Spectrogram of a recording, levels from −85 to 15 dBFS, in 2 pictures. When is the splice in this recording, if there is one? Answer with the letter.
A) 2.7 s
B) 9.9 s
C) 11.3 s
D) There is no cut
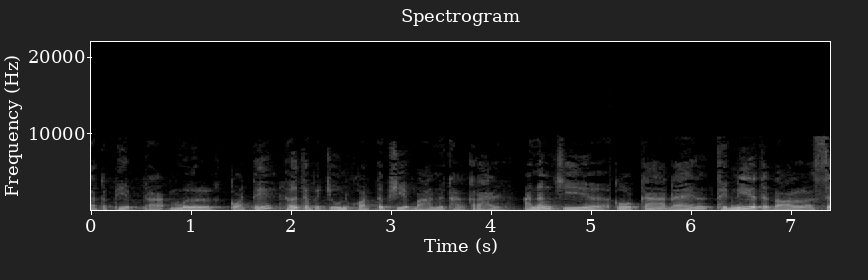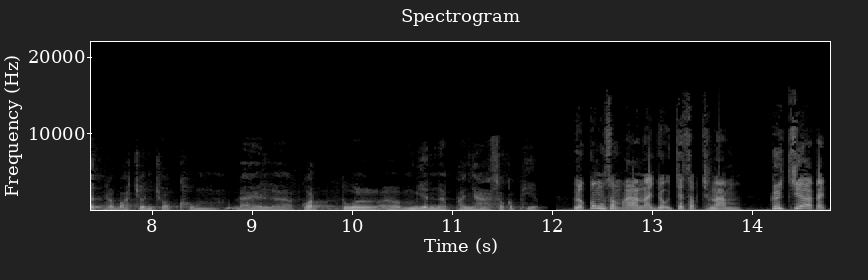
B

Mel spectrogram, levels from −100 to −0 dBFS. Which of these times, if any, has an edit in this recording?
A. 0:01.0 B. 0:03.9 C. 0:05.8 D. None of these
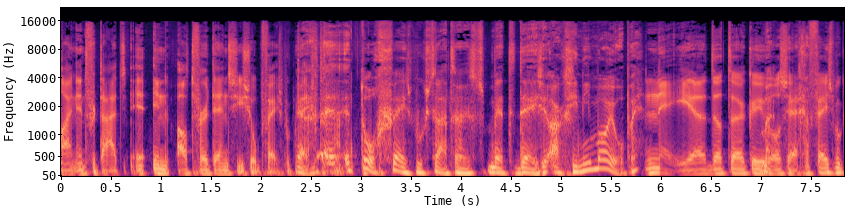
D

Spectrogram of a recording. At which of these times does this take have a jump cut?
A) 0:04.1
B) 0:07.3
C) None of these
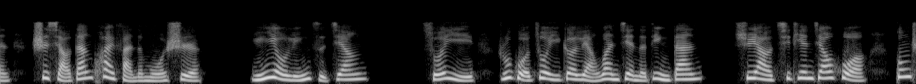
C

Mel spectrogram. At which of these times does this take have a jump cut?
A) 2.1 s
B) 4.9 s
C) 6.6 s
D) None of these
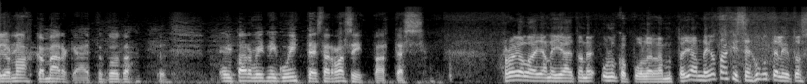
A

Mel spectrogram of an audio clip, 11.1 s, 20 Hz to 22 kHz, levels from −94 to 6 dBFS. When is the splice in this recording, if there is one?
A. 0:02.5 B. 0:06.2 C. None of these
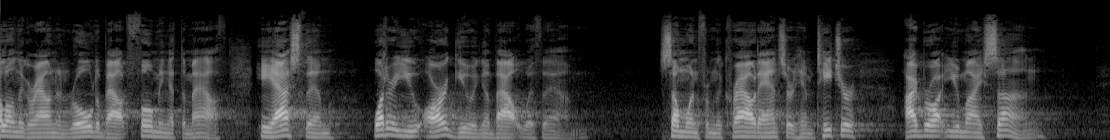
A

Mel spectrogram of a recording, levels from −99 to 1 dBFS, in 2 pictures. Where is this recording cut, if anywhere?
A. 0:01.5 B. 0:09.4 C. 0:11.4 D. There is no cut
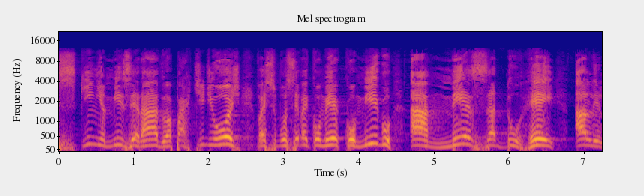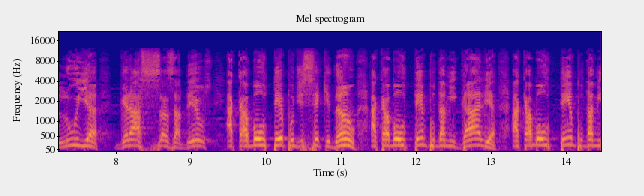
B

